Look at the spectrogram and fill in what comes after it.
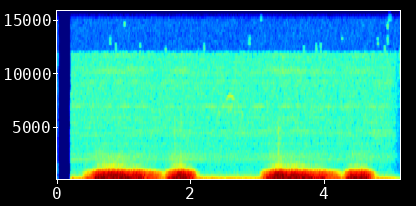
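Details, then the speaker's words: Normal vesicular breath sounds during respiratory assessment auscultation, patient breathing normally: soft, low-pitched rustling over the peripheral lung fields, with inspiration longer than expiration. "low and soft and heard over the peripheral lung Fields where air flows through smaller bronchioles and alvioli"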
